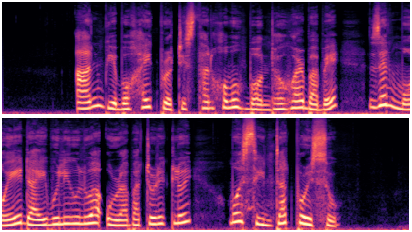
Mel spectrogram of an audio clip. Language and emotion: Assamese, fearful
